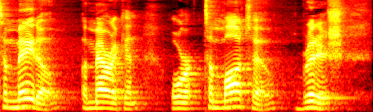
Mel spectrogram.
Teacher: in both Accents in the word tomato American or tomato British the second syllable is the one that's stressed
